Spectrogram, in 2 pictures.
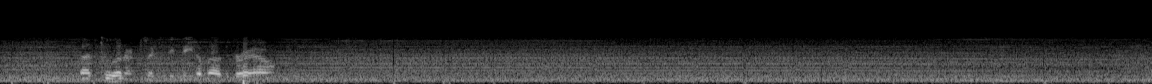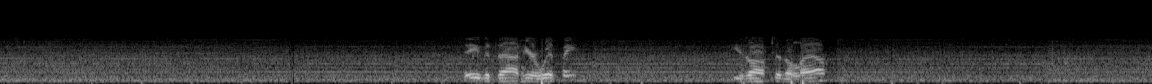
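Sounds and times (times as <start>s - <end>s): paramotor engine and propeller drone: 0.0s - 23.0s.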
